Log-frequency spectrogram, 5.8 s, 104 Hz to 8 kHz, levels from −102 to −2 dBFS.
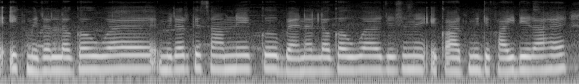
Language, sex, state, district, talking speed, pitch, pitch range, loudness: Hindi, female, Jharkhand, Jamtara, 205 wpm, 220 Hz, 210-230 Hz, -25 LUFS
